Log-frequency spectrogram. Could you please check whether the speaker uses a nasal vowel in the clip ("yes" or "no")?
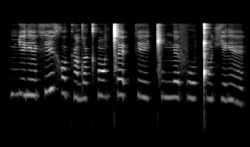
yes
